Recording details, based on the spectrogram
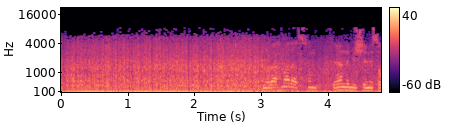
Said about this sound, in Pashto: د نوموړي خبرې د شیرنۍ جوړولو د ماشین په غږ پیلېږي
